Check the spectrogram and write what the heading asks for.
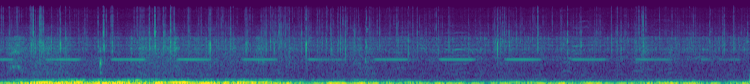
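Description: A vehicle's reversing alarm beeping steadily, a single tone about three times every two seconds, over heavy wind rumble on the microphone in rain.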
